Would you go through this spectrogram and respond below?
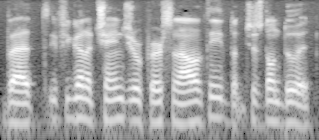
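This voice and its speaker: A man whose first language is Russian talks earnestly about making gaming videos, dropping "you know" as he goes. His voice sits at an ordinary middle pitch. The recording is dry and close, with no room sound at all. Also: little pitch movement, brisk, no room sound. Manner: earnest, advice-giving, peppered with "you know". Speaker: Let's Play video maker. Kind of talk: casual podcast interview.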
